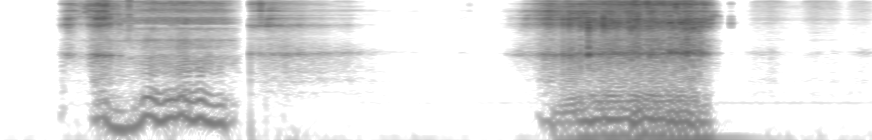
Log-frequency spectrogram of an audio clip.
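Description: Two loud, rattling snores on inhalation with soft breathing out between them. Ordinary heavy snoring.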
